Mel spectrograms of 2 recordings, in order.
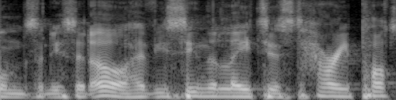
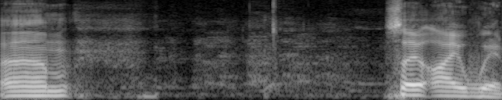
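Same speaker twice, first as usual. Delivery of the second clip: usual speaking voice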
